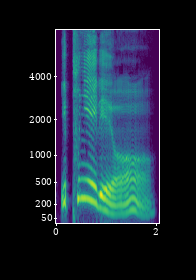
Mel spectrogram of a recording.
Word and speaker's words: 브니엘: 거예요 원수를 자 그러면 우선이 발음이 부가 아니고요 이렇게 이런 발음을 이렇게 만들어 버리는게 이게 낭패야 아 부부풀을 왜 다 부로 바꿔버려 아니 푸가 있는데이 푸니엘이에요 아 진짜 안타까워요 한글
